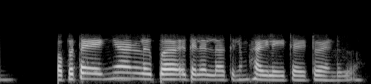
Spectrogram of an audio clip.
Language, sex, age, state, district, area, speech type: Malayalam, female, 18-30, Kerala, Ernakulam, urban, conversation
